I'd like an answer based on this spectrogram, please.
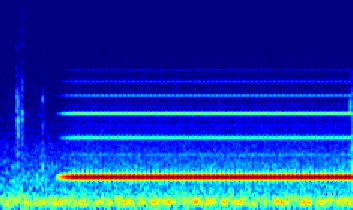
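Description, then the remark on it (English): A phone call to Bobby rings out over a speakerphone as one long, steady electronic tone at a mid pitch, holding for about two and a half seconds above a low background rumble, with no one talking. “Grab my phone and call Bobby.”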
